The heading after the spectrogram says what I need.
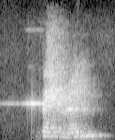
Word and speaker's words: federal: Federal. Federal. Where D is quite clear. Because D, E. Federal.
